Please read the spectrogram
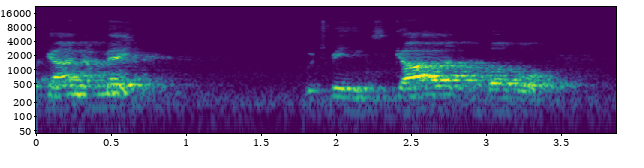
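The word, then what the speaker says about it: Gye Nyame: this symbol stands for peace this symbol is pronounced gyname which means god above all i think that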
